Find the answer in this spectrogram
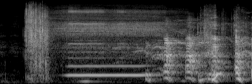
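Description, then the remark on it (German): A brief rustling burst, then a small party horn, brought along to celebrate carnival, blares one steady, buzzy, mid-pitched note for about a second before laughter and chatter break out. “Ich habe auch was mitgebracht zum Zelebrieren. Na? Eine kleine Tröte.”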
